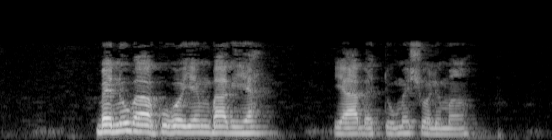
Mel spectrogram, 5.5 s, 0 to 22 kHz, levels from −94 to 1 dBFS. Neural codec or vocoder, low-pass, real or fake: none; 7.2 kHz; real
